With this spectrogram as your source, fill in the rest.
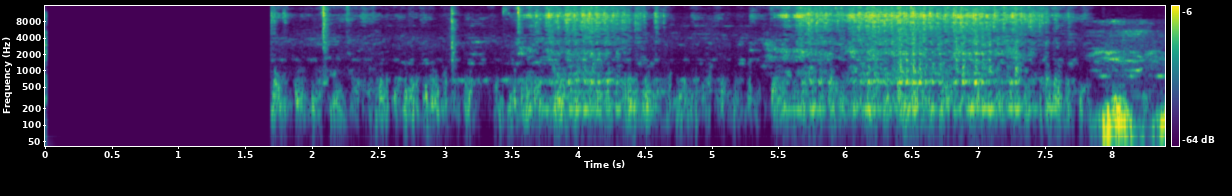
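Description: Sewing machine stitching lace onto a kids' peplum blouse, starting after a second and a half of silence and running as a steady close mechanical whir with brief pauses and a thump near the end.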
